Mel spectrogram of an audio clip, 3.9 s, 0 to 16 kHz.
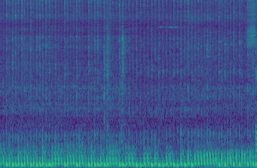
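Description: A 2021 X-Pro Storm 125cc four-stroke dirt bike engine idles close by, a steady, loud low-pitched thumping pulse that holds even throughout with no other sounds.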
